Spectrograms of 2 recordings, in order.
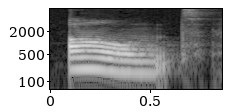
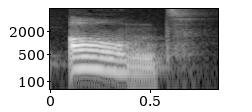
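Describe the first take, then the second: First: The vowel dominates and the R is reduced. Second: The vowel dominates and the R is reduced.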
